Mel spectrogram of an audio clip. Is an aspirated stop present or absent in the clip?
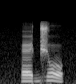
absent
